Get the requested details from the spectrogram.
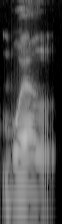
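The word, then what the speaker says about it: mho: 이거 옴을 거꾸로 모양이 되고 있죠. 이거는 모라고 읽어요.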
